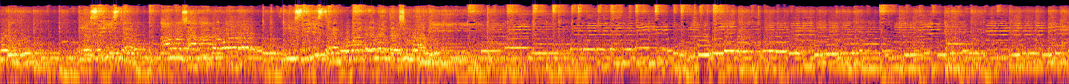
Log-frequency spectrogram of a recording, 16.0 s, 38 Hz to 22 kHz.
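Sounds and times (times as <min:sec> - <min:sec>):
person singing: 0:00.0 - 0:08.2
held instrumental notes: 0:00.0 - 0:16.0
percussion beat: 0:00.0 - 0:16.0.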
